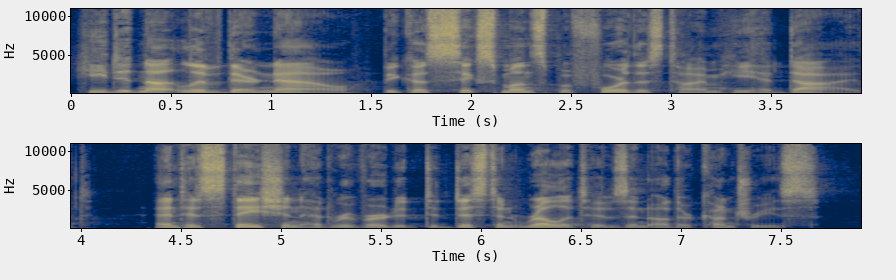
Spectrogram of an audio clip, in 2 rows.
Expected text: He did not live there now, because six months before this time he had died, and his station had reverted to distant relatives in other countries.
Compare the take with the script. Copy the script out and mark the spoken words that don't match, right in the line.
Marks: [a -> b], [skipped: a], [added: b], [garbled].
He did not live there now, because six months before this time he had died, and his station had reverted to distant relatives in other countries.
